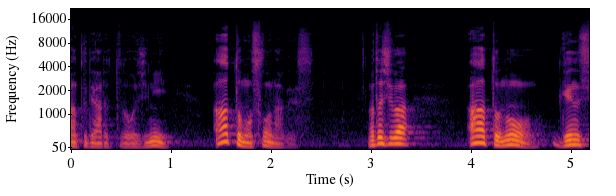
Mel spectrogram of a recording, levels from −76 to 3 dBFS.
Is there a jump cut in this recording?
no; 0 cuts

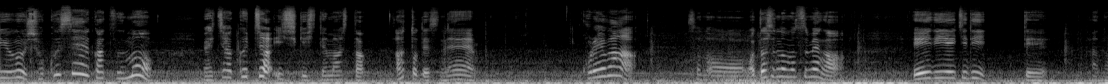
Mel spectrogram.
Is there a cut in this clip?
no; 0 cuts

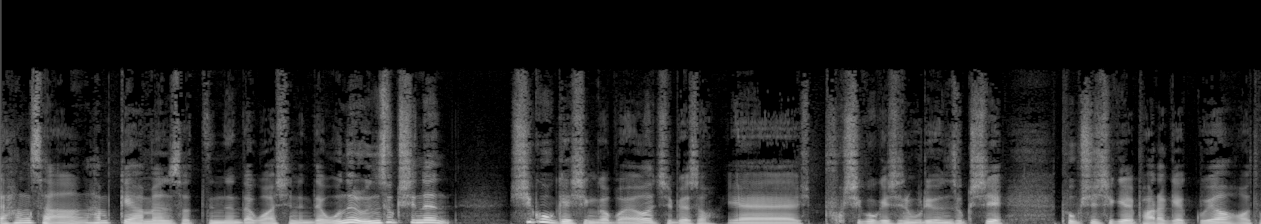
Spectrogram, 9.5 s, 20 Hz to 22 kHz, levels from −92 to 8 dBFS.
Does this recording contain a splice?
no; 0 cuts

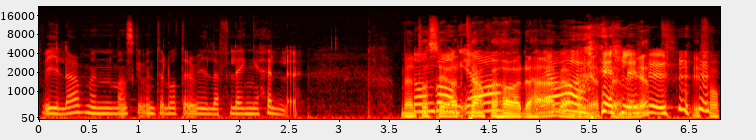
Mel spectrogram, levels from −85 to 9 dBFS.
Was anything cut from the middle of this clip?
yes; 1 cut; at 3.8 s

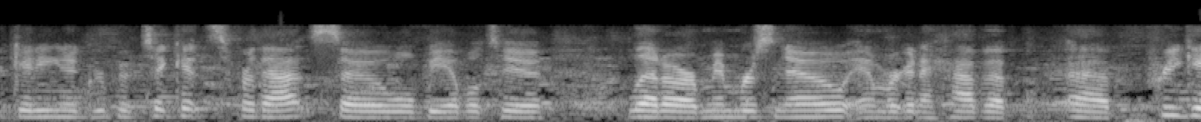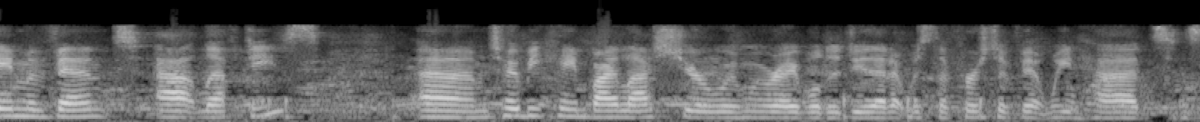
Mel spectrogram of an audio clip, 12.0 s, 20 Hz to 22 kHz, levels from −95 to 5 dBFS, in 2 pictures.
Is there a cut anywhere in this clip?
no; 0 cuts

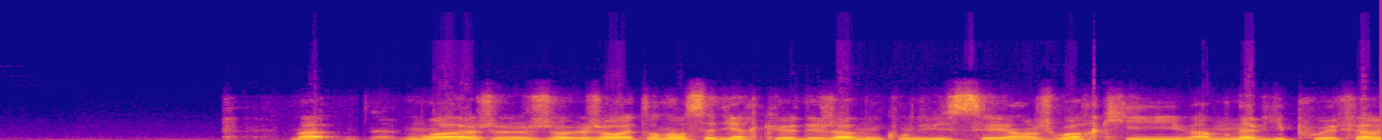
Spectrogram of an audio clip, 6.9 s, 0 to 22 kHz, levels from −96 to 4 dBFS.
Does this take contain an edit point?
no; 0 cuts

